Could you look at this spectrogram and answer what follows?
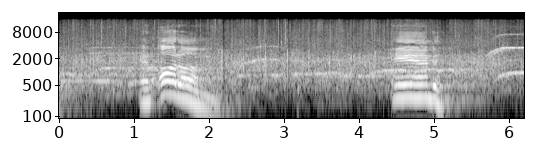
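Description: Students' names are read out at a school event and an audience claps steadily in the background. A voice speaks briefly over the applause, with whistles or squeals rising and falling twice.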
